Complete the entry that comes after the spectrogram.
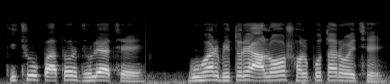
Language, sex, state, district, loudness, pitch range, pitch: Bengali, male, West Bengal, Cooch Behar, -16 LUFS, 165-195 Hz, 180 Hz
